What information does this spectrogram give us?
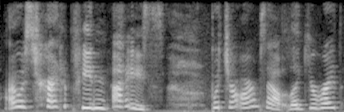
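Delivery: high-pitched, pleading self-defense; exasperated protest. Retold or imitated. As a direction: re-enact an exasperated "I was only helping". Retells own protest in quarrel.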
